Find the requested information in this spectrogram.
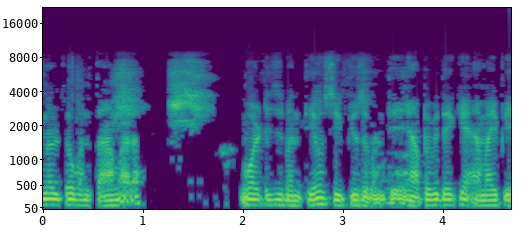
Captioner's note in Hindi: नाक से की जाने वाली आवाज़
